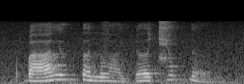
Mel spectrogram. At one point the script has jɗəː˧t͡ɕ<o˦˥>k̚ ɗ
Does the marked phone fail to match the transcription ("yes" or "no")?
no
